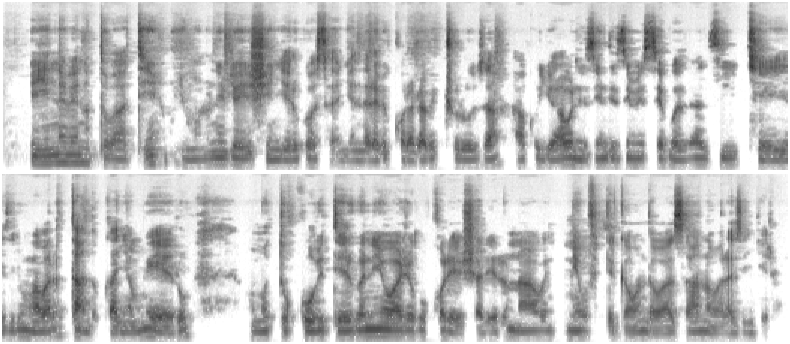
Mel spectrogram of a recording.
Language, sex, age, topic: Kinyarwanda, male, 25-35, finance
